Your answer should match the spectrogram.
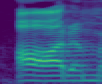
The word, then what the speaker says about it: autumn: M and N together the N is often silent like in column Autumn or condemn but if you add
